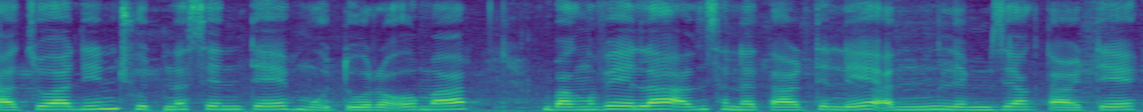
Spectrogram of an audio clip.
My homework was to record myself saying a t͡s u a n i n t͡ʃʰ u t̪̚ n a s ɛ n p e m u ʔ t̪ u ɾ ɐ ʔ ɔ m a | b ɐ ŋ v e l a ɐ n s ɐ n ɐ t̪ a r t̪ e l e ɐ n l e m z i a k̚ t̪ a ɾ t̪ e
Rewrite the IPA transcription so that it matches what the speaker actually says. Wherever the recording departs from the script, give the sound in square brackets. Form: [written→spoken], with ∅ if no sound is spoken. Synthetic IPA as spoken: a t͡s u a n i n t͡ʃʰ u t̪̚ n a s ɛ n [p→t] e m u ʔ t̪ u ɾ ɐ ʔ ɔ m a | b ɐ ŋ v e l a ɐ n s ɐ n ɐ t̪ a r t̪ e l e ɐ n l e m z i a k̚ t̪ a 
